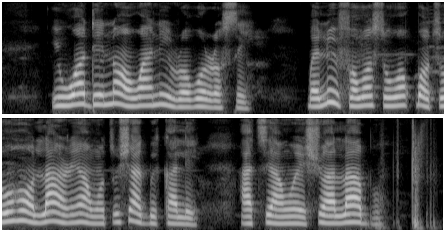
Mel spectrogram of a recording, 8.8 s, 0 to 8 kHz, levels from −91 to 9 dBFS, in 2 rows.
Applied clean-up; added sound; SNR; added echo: none; none; none; none.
